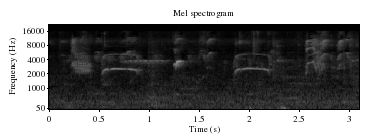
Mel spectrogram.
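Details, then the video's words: Brambling giving drawn-out, nasal, slightly arched notes, each about half a second long, with a couple of short chirps and faint low thumps between them. "Brambling (Fringilla montifringilla)"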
